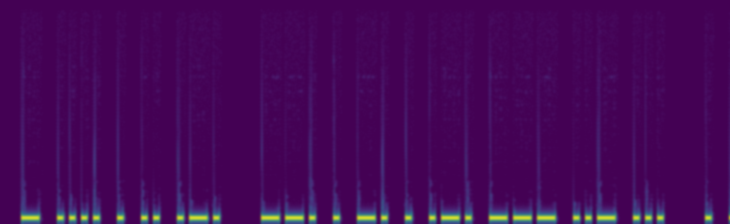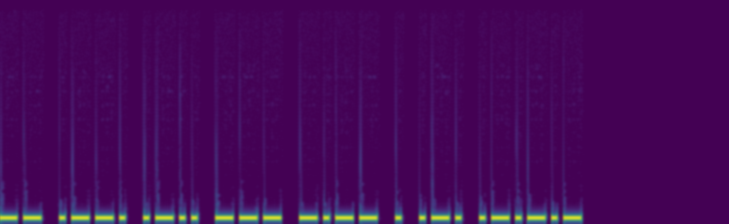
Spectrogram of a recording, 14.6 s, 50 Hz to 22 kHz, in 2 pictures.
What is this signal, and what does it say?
Morse code, heard as a keyed tone, about 20 wpm, 700 Hz. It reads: THEIR GENEROUS EMPLOYER.
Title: Pangram Challenge v2 - 20wpm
